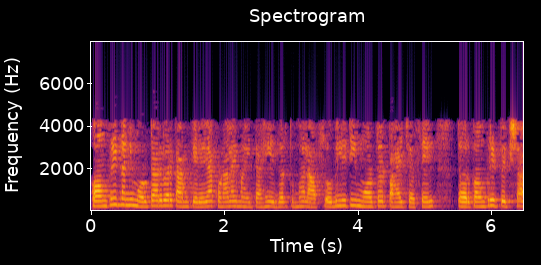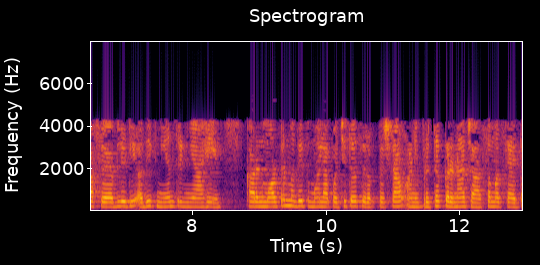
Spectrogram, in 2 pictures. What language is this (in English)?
Marathi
